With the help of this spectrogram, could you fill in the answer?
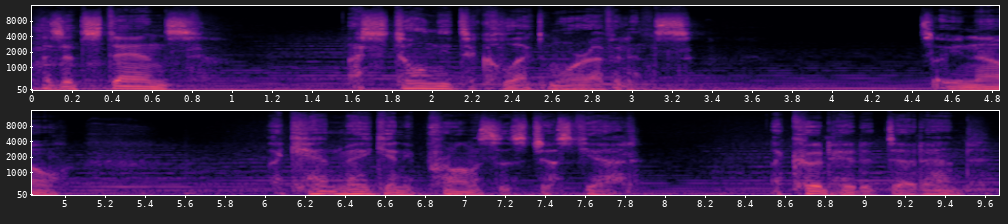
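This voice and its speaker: An actor playing a calm, determined private detective in a video game dub, speaking in a measured way. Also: male voice, deep voice. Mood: resolute. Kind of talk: English game dub dialogue. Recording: music behind the voice.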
